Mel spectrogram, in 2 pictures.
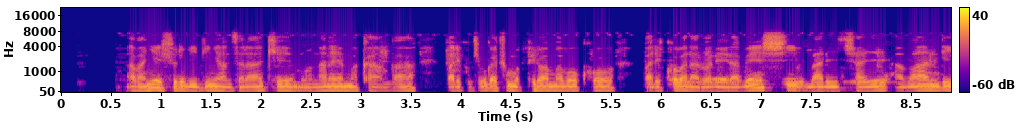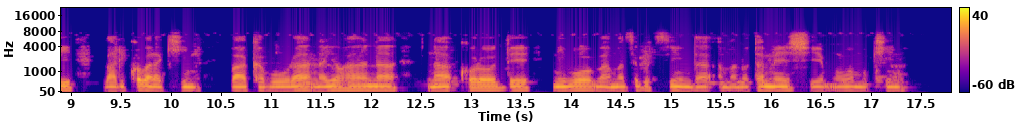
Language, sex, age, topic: Rundi, male, 25-35, education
